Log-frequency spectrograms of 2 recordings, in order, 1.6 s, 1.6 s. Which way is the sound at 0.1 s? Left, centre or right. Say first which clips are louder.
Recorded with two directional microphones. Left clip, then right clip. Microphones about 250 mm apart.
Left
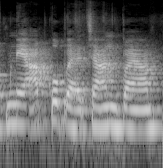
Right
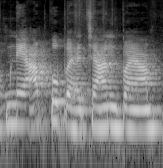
Left 1 dB; right.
